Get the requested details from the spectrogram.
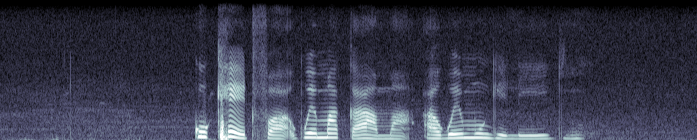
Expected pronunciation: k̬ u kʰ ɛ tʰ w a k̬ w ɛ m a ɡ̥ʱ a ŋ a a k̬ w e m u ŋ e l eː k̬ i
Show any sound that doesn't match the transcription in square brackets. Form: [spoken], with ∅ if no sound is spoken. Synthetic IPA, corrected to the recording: k̬ u kʰ ɛ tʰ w a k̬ w ɛ m a ɡ̥ʱ a [m] a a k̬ w e m u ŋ [ɛ] l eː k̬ i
